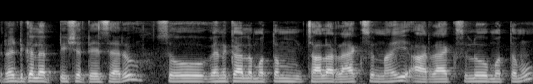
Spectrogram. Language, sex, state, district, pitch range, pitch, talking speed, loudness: Telugu, male, Andhra Pradesh, Chittoor, 130-145 Hz, 140 Hz, 155 wpm, -16 LUFS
